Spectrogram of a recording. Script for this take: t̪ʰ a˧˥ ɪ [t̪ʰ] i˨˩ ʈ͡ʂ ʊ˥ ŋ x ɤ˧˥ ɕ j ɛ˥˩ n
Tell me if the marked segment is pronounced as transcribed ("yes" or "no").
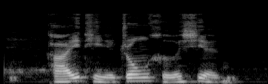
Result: yes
